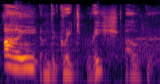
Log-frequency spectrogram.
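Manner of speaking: a slow, measured impression; deliberate and drawn out, imitating the actor; Liam Neeson. Streamer showing off an impression, slow Liam Neeson take. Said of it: "I can do a decent Liam Neeson".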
